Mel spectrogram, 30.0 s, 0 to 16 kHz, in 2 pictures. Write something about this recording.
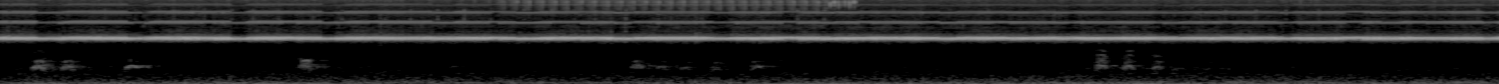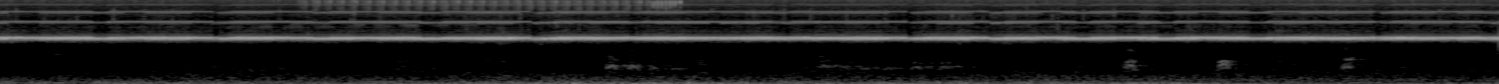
Soundscapes > Nature
AMBIENCE EXT NIGHT-COUNTRYSIDE PORTUGAL
Night ambience recorded in Malhadas, Miranda do Douro, Portugal. Usual insects sounds, dogs barking, a car drive by, an ocasional far low frequency thump used to scare hogs from the crops. The gear used: zoom f8 recorder sennheiser mkh 8050+8030 MS cinela zephyx wind protection.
